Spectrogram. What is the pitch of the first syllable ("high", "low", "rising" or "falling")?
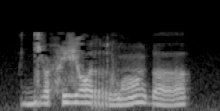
low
